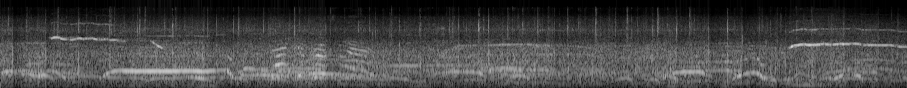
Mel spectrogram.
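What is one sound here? Audience members cheer and whistle.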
